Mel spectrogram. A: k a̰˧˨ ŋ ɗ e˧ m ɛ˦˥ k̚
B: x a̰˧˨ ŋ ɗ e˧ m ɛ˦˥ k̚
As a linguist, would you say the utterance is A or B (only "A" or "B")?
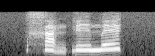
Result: B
